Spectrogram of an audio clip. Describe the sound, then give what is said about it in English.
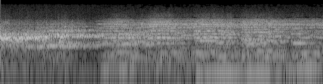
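A car brakes hard, tires squealing and skidding loudly across pavement before the engine settles into a low idle as the vehicle comes to a stop. “Stop the car.”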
